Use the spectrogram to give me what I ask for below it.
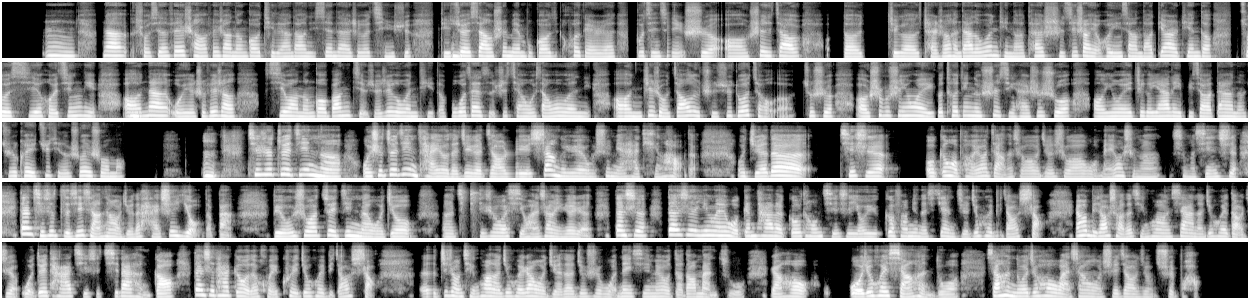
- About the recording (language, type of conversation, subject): Chinese, advice, 你能描述一下最近持续出现、却说不清原因的焦虑感吗？
- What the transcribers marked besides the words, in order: none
